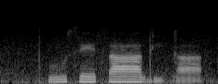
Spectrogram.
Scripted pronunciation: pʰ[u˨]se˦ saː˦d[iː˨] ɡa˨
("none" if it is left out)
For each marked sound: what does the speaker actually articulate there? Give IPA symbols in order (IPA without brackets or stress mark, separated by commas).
u˨˦, i˨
